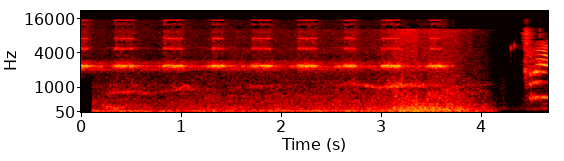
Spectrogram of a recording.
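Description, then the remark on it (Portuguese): A cricket chirps in steady, rapid pulses, a bright high trill repeating evenly over a low rumbling background, then cuts off abruptly near the end before a brief rising tone. “Isso, vai ganhar um grilo.”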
